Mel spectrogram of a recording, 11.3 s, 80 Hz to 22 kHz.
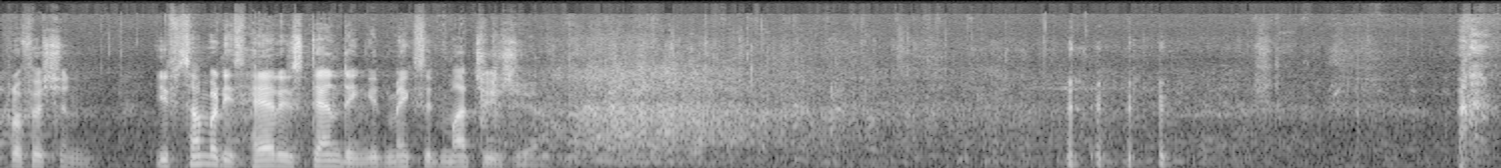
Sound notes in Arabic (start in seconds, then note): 6.5 ضحك; 8.7 يضحك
